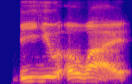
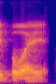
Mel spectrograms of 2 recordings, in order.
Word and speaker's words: buoy: She can say with absolute authority that they do not pronounce B U O Y as boy in the United States. And I have to say, Alice is right. I got it reversed. The British say boy, Americans say buoy.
